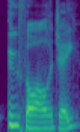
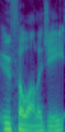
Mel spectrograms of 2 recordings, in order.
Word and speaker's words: ufology: Uh, do you mean uology? Uh, uhology. Yeah. Pronounce it correctly. Thank you. Sorry. Ufology.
